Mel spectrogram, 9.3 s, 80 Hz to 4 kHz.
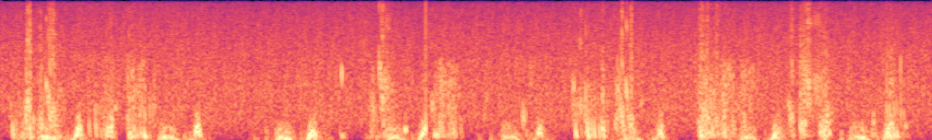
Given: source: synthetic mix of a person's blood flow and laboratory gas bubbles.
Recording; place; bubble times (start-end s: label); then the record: Doppler ultrasound of blood flow; precordium
0.10-0.66 s: bubbles
0.86-1.20 s: bubbles
1.25-1.59 s: bubbles
3.38-3.47 s: bubbles
3.68-3.97 s: bubbles
4.02-4.10 s: bubbles
4.30-4.63 s: bubbles
5.20-5.34 s: bubbles
5.70-6.08 s: bubbles
6.13-6.48 s: bubbles
6.96-7.55 s: bubbles
7.88-8.33 s: bubbles
8.66-9.11 s: bubbles
From the record:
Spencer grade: 3 (all of the cardiac periods contain showers or single bubble signals, but not dominating or overriding the cardiac motion signals); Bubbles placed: only in the low amplitude regions of the cardiac cycle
